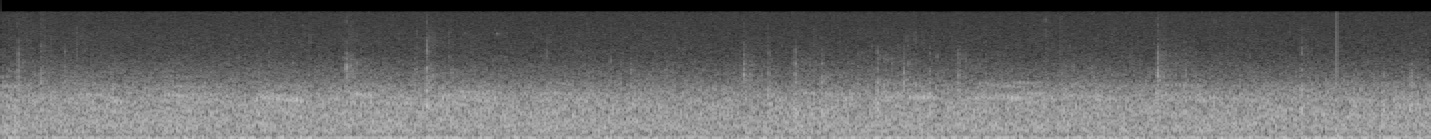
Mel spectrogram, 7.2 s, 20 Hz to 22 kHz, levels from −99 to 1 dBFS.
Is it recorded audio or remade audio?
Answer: recorded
